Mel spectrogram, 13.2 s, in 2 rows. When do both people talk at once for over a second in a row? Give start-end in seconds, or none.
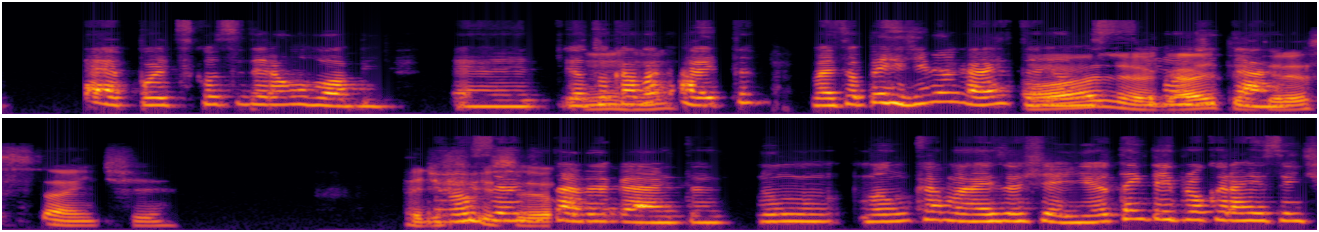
5.1-6.5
